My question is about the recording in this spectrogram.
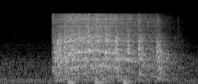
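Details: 1965 Honda CB77 Super Hawk sitting 20 years, electric start reportedly faulty 20 years ago: short burst of steady, even cranking just over a second, turning freely with no grinding or clunks; starter works.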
